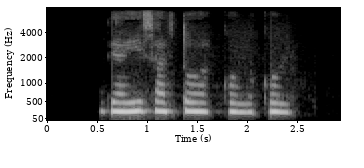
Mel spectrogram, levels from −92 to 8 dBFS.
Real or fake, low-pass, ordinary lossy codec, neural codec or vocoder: real; 7.2 kHz; AAC, 48 kbps; none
